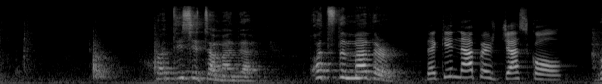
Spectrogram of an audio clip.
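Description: A young woman speaks sharply and with animation up close.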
